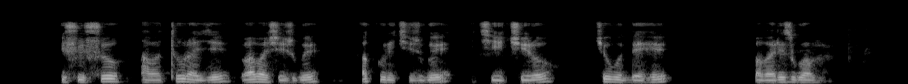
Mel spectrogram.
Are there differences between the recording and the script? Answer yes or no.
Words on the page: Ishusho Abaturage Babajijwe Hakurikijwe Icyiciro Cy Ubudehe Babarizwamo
no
